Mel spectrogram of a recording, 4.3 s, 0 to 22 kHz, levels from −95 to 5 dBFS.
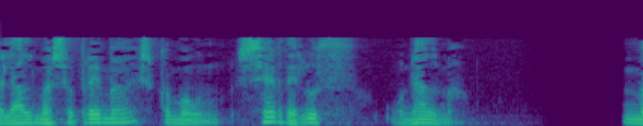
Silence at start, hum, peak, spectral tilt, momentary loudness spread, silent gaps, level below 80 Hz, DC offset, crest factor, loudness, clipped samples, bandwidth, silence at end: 0 s; none; -16 dBFS; -4.5 dB/octave; 14 LU; 3.64-4.13 s; -64 dBFS; under 0.1%; 16 dB; -32 LUFS; under 0.1%; 6.6 kHz; 0 s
